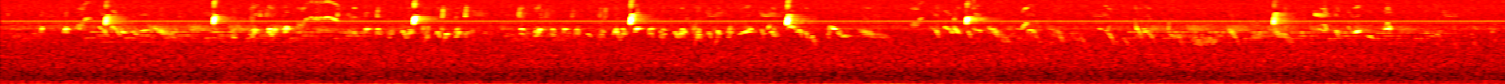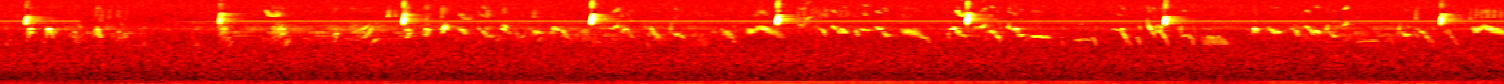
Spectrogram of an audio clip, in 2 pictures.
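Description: Woodland birds chirping and calling, with one sharp short call repeated every second or two over a busy background of quicker chirps. A steady high-pitched tone runs underneath, breaking off briefly about halfway through.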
